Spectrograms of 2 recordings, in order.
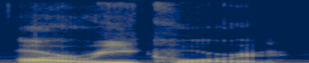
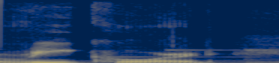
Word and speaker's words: record: is the word record if you stress the first syllable re chord it's a noun like a vinyl record but if you shift the stress to the second syllable record it becomes a verb the act of recording something so just by changing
